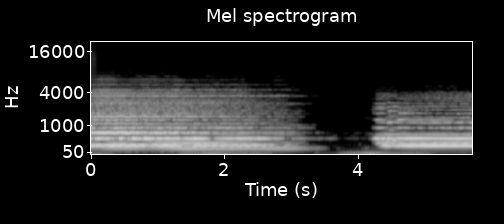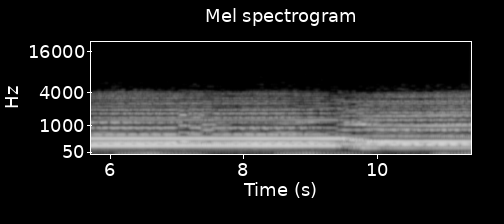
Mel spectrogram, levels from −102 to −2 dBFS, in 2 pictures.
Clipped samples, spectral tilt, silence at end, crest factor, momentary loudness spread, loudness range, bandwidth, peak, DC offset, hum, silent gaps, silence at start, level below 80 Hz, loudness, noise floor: under 0.1%; -8.5 dB/octave; 0 s; 14 dB; 6 LU; 6 LU; 5.6 kHz; -10 dBFS; under 0.1%; none; none; 0 s; -66 dBFS; -23 LUFS; -62 dBFS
